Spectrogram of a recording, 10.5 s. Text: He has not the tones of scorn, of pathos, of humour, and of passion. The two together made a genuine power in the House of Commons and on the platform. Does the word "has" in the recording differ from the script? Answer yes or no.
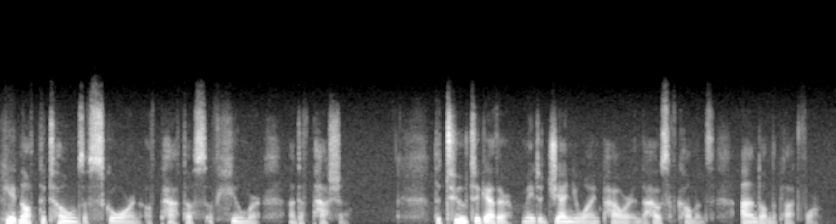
yes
